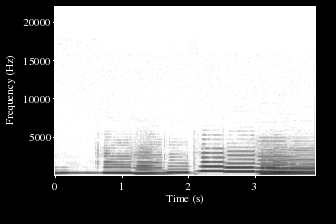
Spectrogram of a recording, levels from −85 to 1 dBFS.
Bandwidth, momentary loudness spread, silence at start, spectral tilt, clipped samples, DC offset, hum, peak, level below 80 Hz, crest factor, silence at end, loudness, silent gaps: 5.6 kHz; 13 LU; 0 s; -7.5 dB/octave; under 0.1%; under 0.1%; none; -10 dBFS; -78 dBFS; 16 dB; 0 s; -24 LUFS; none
